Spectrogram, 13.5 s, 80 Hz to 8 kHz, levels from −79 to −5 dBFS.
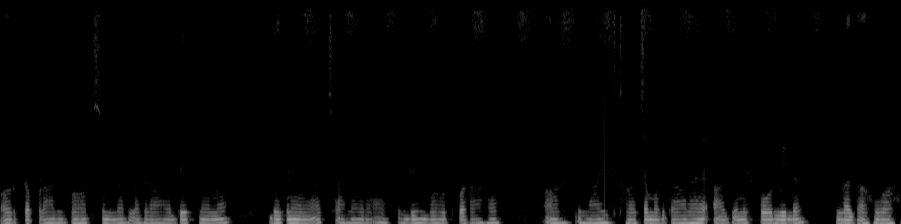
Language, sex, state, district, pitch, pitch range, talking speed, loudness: Hindi, male, Bihar, Bhagalpur, 130 Hz, 125-130 Hz, 95 wpm, -42 LUFS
